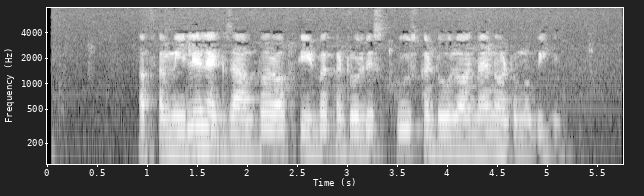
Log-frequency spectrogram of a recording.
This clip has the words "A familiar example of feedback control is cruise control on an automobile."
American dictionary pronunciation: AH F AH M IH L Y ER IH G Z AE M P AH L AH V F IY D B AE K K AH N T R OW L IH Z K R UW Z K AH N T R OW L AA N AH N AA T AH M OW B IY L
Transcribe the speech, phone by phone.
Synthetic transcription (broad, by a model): AH F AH M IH L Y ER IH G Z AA M P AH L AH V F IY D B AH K K AH N T R OW L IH S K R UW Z K AH N T R OW L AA N AH N AA T AH M OW B IY L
